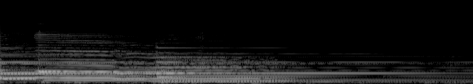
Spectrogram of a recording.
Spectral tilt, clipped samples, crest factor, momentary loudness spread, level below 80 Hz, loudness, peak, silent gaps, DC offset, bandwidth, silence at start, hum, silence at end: -9 dB/octave; under 0.1%; 14 dB; 20 LU; -64 dBFS; -33 LUFS; -18 dBFS; none; under 0.1%; 10 kHz; 0 s; none; 0 s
